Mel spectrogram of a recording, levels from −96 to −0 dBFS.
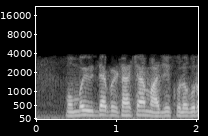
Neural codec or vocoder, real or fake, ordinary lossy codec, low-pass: none; real; Opus, 16 kbps; 3.6 kHz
